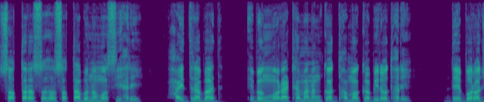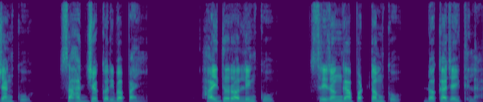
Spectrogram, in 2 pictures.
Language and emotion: Odia, neutral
